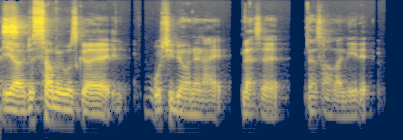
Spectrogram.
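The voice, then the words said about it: Put-on smooth voice. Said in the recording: “you put on the smooth voice.”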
